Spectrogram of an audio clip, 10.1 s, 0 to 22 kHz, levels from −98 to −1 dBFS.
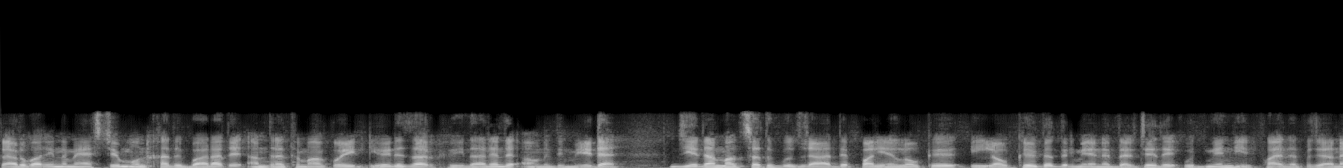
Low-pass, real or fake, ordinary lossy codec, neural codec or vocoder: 7.2 kHz; fake; none; codec, 16 kHz, 1 kbps, X-Codec, HuBERT features, trained on general audio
